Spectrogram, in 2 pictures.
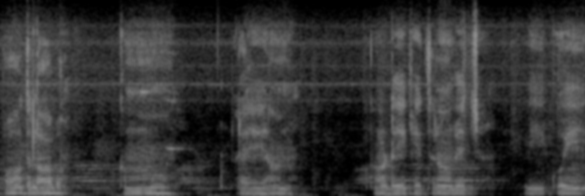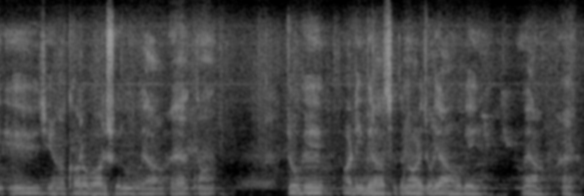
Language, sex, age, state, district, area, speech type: Punjabi, male, 45-60, Punjab, Hoshiarpur, rural, spontaneous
